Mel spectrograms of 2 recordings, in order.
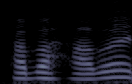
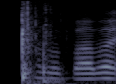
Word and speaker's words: Hubba Bubba: It's Habahhaba. No. No. Is that's the bubble gum. Build something on my world. What' you build? Cookies. Hubba Bubba. Yeah, Hubba Hubba is like you like see someone attractive.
